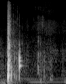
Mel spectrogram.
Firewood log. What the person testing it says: you swing at it and it just has like a cracking just a cracking sound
